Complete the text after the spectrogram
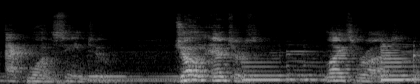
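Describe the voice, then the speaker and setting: A man's voice: a little high, slow. A man narrating a scripted stage piece, reading out scenes and stage directions. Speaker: narrator and reader at an opera table read. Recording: roomy echo, distant mic, loud guitar. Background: loud plucked guitar music.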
